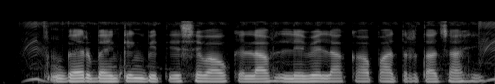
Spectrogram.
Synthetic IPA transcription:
ɡɛːɾbɛ̃ːŋkɪ̃ŋɡbʱit̪iseːʋaːõkɪlaːbleːʋelakapaːt̪əɾt̪at͡ʃaːɦie

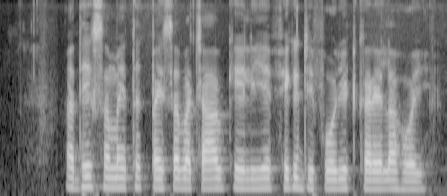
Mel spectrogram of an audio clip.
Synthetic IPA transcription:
ɐd̪ʱɪksəməjt̪ɐk̚pəɪsabət͡ʃaːwkeliepʰɪksɖɪpʰoːd͡ʒɪʈkəɾeːlaɦoːi

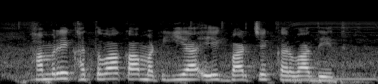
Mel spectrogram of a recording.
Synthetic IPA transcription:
həmɾekʰət̪ʋakaməʈɡɪjaeːk̚baːɾt͡ʃekːəɾʋad̪eːt̪ʰ

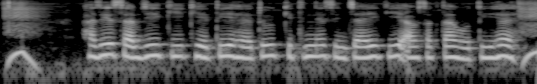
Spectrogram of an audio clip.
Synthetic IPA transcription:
hɐziːɾsəb̚d͡ʒikikʰeːt̪iɦɛt̪okɪt̪nesɪ̃nt͡ʃaːikia̰ːʋəsəkt̪aɦoːt̪iɦɛː

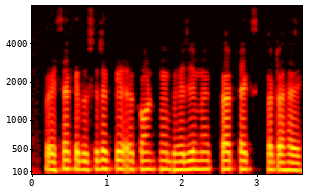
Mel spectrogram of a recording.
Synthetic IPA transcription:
pɛːsaked̪uːsɾekeɐkaːʊ̃ɳʈmẽbʱeːd͡ʒemẽkaʈɛːkskɐʈaɦɛː

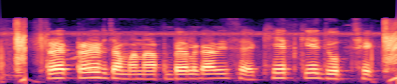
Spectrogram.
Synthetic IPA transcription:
ʈɾɛk̚ʈəɾeɾd͡ʒəmanat̪bɛlɡaɾisɛkʰeʈked͡ʒot̪̚t͡ʃʰek

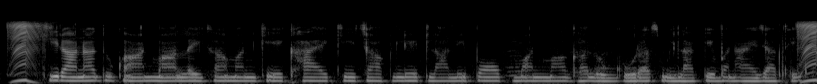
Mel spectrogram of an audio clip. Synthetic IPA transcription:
kiɾanad̪ukaːnmãləɪkamənkekʰaeket͡ʃakleʈlalipɔ̃pmənmãɡʱəloɡoɾəsmilakebənaed͡ʒat̪ʰi

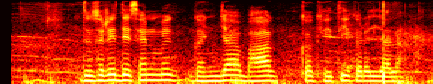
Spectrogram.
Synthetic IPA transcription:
d̪uːsɾed̪eːsənmẽɡɐ̃ɲd͡ʒabʱaːɡkakʰeːt̪ikɐɾəld͡ʒaːlaː

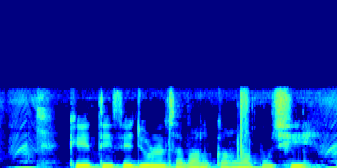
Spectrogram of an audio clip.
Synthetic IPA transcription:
kʰeːt̪ised͡ʒuɽəlsəʋaːlkəɦʋãpuːt͡ʃʰiː

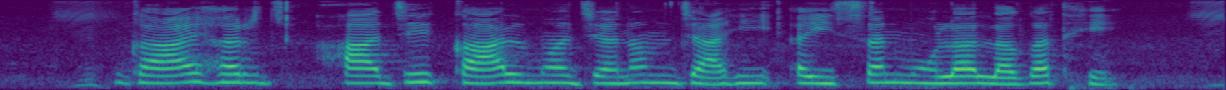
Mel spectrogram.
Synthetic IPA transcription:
ɡaːjɦəɾd͡ʒaːd͡ʒekaːlmə̃d͡ʒənəmd͡ʒaːɦiəjsənmoːlaləɡət̪heː

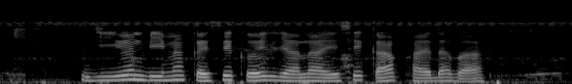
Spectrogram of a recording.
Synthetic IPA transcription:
d͡ʒiːwənbiːmakəjsekoːild͡ʒaːlaːeːsekaːpʰaːjd̪abaːt̪

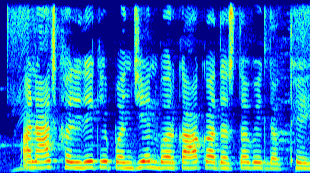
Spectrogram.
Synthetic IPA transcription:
ə̰naːd͡ʒkʰəɾiːd̪ekepə̃ɲd͡ʒijənbəɾkaːkad̪əst̪əʋed̪lɐɡ̚t̪ʰe

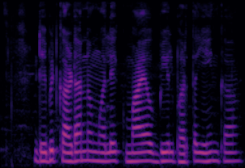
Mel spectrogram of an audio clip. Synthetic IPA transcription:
ɖebiʈkaɾɖanəməlekmajɔʋbiːlbʱəɾt̪əjeinka

